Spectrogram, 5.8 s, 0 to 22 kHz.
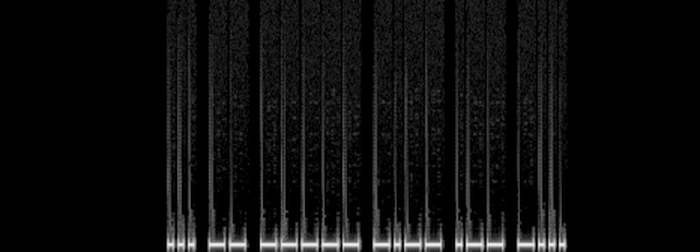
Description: Morse code, heard as a keyed tone, about 27 wpm, 700 Hz. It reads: SM0YWB
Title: DXCC-100 Call Signs - 6 Characters - 28wpm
